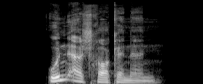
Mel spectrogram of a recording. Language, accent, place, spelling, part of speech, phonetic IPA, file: German, Germany, Berlin, unerschrockenen, adjective, [ˈʊnʔɛɐ̯ˌʃʁɔkənən], De-unerschrockenen.ogg
- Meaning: inflection of unerschrocken: 1. strong genitive masculine/neuter singular 2. weak/mixed genitive/dative all-gender singular 3. strong/weak/mixed accusative masculine singular 4. strong dative plural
